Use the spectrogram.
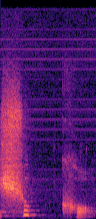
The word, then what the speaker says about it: সূক্ষ্ম: প্রথমে রয়েছে সূক্ষ্ম, এটা সূক্ষ্ম, যুক্ত ব্যঞ্জন আছে তার সাথে বসেছে মটা, সে কারণে উচ্চারণ কিন্তু সূক্ষ্ম, ময়ের উচ্চারণ নেই কিন্তু নাসিক্য হয়েছে।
